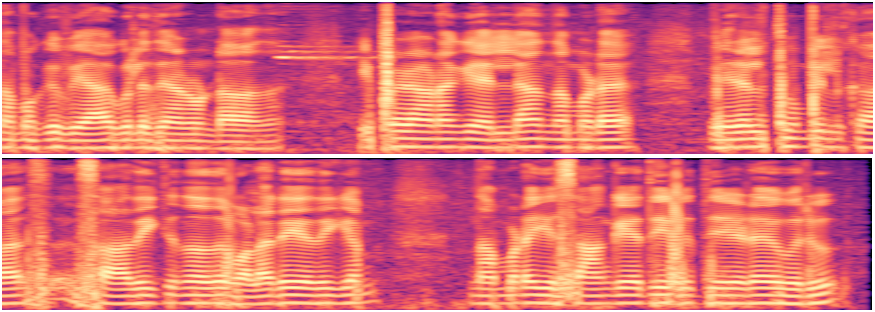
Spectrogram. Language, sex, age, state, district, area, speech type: Malayalam, male, 60+, Kerala, Alappuzha, rural, spontaneous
